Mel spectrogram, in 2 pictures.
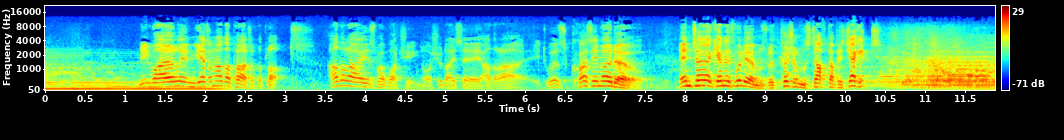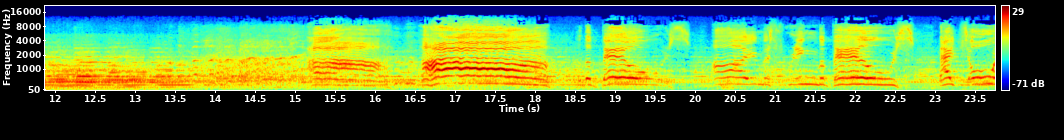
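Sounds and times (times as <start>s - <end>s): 
speech: 1.2s - 11.1s, 21.3s - 23.7s
laughter: 10.5s - 12.2s, 13.2s - 18.8s
voice imitating church bells with sung tones: 15.1s - 23.7s.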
